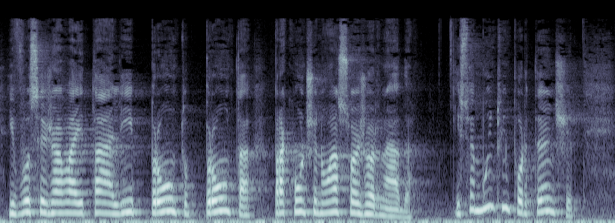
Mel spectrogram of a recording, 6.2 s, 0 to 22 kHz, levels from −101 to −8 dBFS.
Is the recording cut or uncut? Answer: uncut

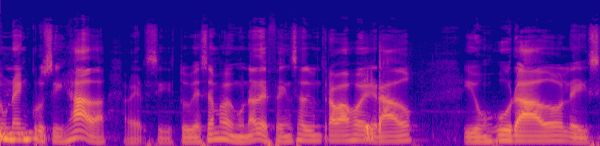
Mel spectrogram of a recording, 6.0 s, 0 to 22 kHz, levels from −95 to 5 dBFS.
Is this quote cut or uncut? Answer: cut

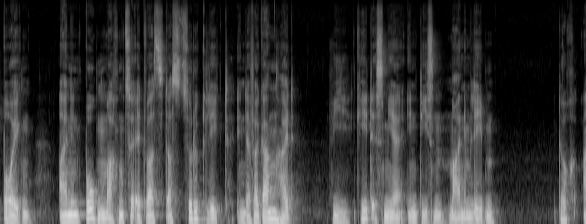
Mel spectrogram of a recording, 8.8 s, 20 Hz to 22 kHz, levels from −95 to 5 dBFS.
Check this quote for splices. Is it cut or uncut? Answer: cut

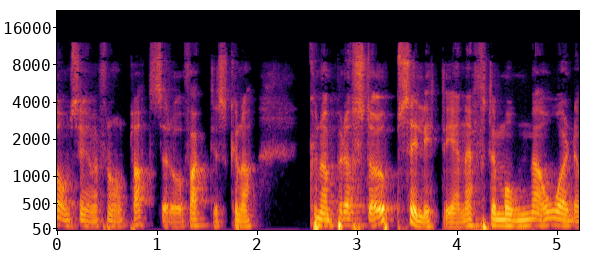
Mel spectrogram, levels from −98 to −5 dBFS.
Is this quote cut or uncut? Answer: uncut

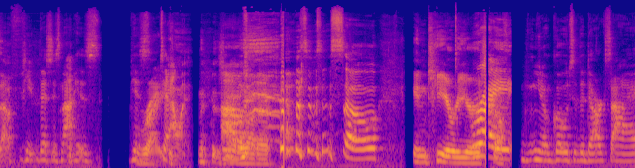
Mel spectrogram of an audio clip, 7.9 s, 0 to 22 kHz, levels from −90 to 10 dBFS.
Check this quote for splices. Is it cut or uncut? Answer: cut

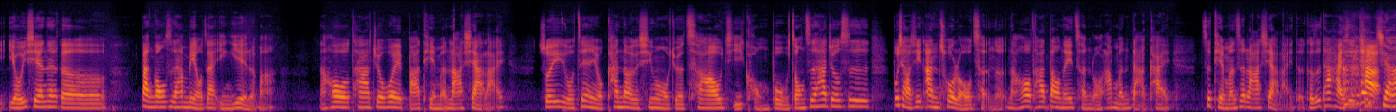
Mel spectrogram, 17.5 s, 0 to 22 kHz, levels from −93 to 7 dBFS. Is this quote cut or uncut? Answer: uncut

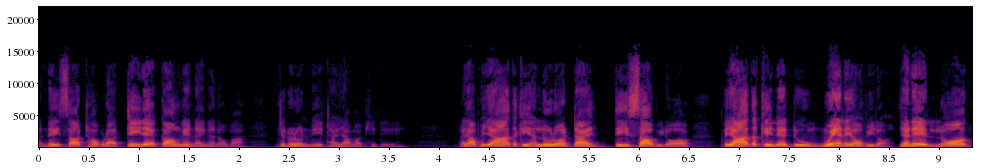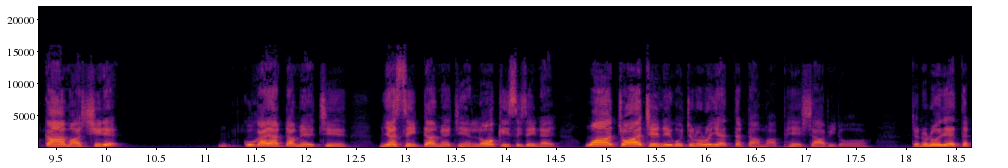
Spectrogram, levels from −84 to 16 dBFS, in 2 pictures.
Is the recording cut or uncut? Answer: cut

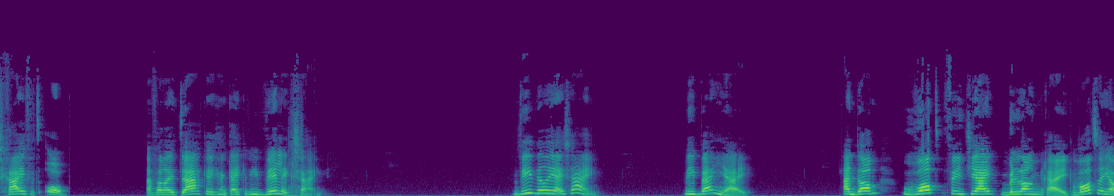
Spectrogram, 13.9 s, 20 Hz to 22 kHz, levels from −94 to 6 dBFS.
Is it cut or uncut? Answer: uncut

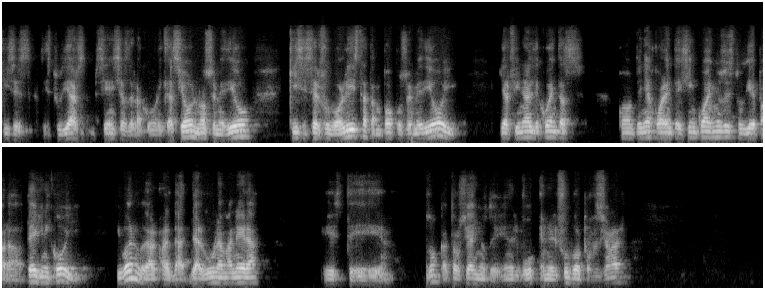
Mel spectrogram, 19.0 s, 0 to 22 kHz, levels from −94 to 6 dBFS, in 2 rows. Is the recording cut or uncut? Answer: cut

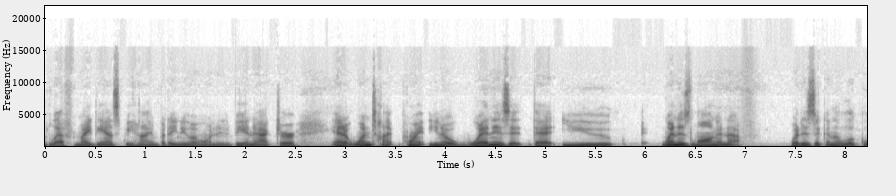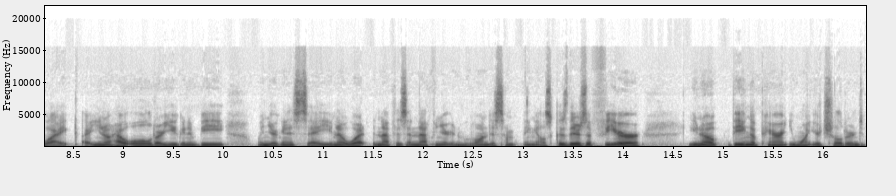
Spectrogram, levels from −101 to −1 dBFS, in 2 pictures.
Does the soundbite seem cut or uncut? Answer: cut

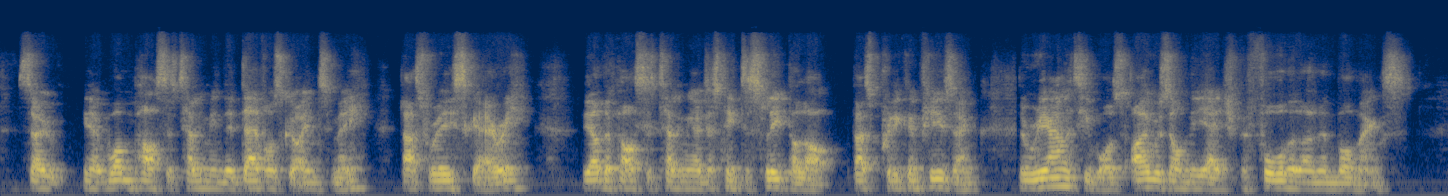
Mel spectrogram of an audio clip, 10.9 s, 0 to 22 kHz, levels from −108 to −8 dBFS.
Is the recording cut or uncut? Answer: cut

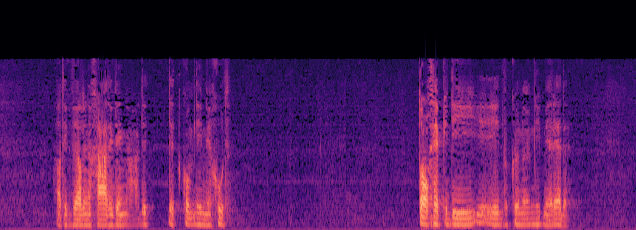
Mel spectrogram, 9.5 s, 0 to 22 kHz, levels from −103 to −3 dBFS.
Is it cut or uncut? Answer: cut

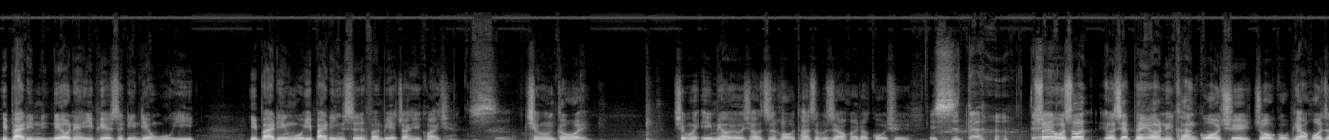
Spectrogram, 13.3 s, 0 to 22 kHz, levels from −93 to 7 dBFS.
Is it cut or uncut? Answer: uncut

